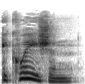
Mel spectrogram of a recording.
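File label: "equation", British English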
